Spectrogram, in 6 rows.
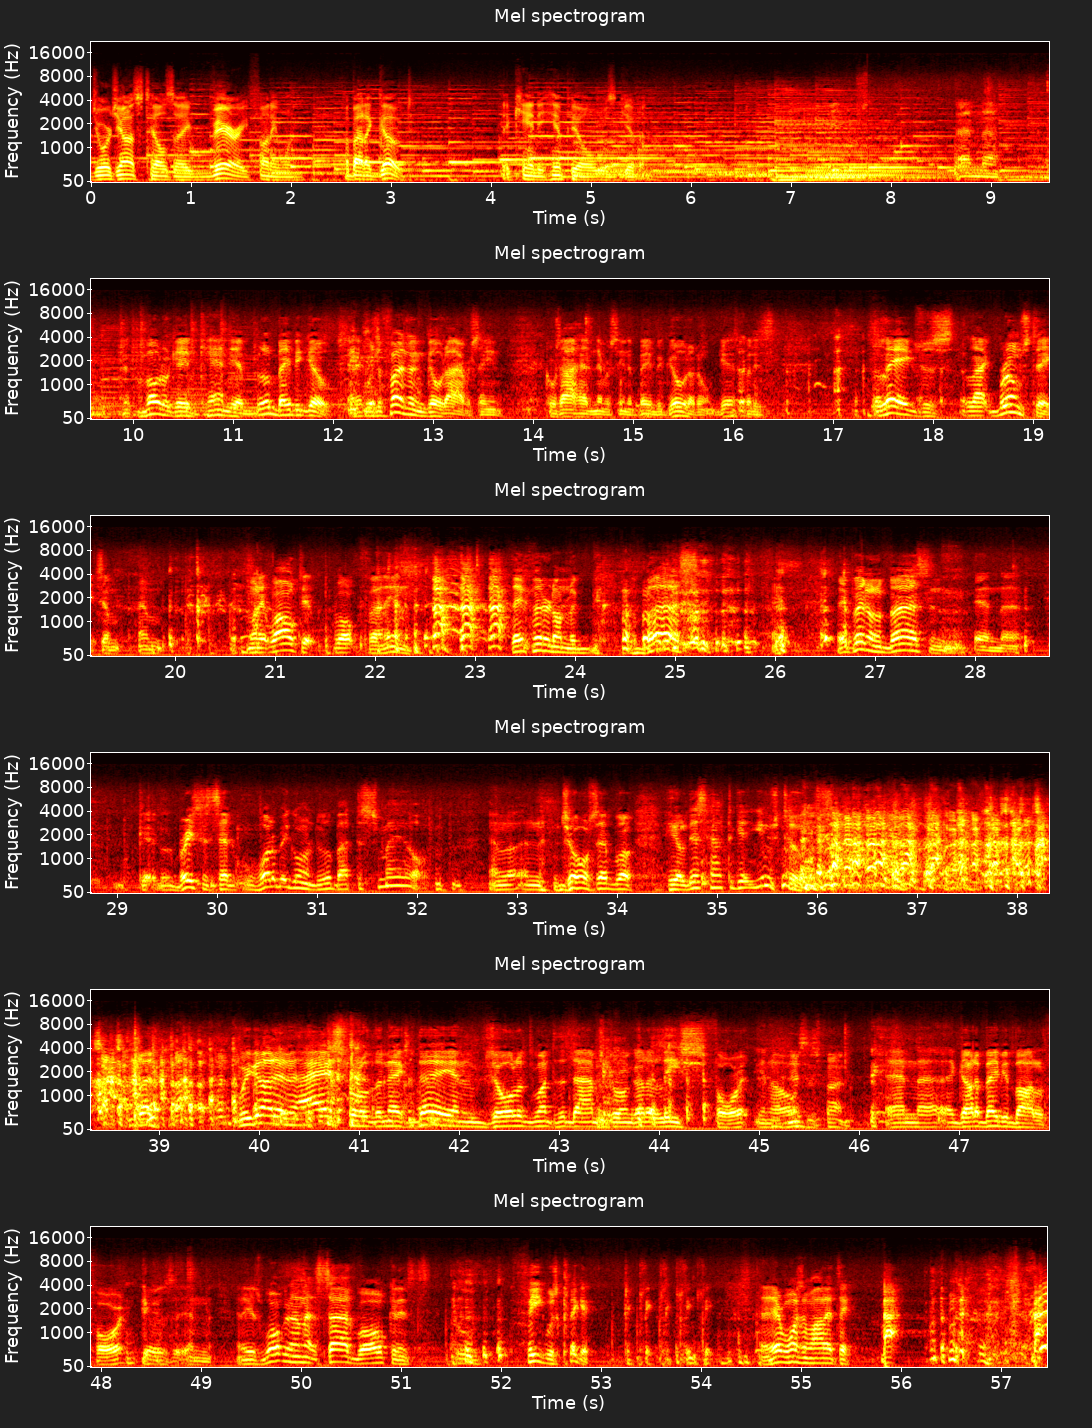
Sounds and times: Speech: 4.1s - 5.6s, 9.9s - 16.4s, 17.4s - 20.0s, 26.0s - 28.6s, 29.2s - 36.0s, 39.8s - 51.3s, 52.2s - 55.6s.

